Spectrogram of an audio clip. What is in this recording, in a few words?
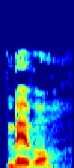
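"bebo" Spanish; verb-conjugator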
